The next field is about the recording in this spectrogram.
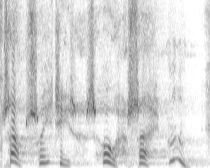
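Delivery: put-on very high, loud, slow old man voice. Asked to go on, doing the old guy from Family Guy: Herbert from Family Guy voice. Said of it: "That's alarmingly accurate".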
